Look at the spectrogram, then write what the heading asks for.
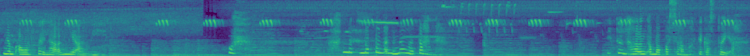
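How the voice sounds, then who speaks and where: A woman's voice: very high voice, sing-song, unhurried, long pauses, full character voice. A woman with an Ilocano accent playing a distressed, pleading woman in an audio drama. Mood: anguished. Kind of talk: Ilocano radio-style love drama acting. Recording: loud music under the voice.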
